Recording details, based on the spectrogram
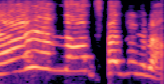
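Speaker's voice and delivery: very high, shrill, piercing scream. Retelling refusing to touch a crab on the foot: imitating own screaming. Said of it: "I'm screaming".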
